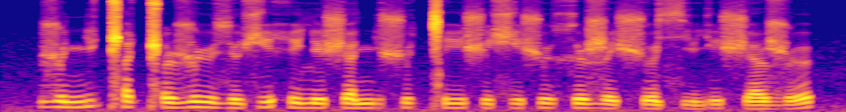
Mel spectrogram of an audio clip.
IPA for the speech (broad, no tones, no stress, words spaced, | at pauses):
ʐʉnʲɨǁɐ ǁɵʐʉ zʉɕihi lʲɐʃɐnʲʉ ʃʉǀiʃɨ ɕiʃʉxɨʐe ʃɵsʲʉji ʃɐʐɵ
